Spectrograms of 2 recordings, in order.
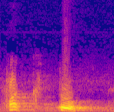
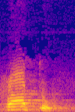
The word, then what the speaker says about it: facto: E também pronunciam facto. No ano passado, quando estive lá em Portugal, fazendo conferências, eu tive que tomar muito cuidado para não dizer fato, como nós estamos habituados a dizer.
